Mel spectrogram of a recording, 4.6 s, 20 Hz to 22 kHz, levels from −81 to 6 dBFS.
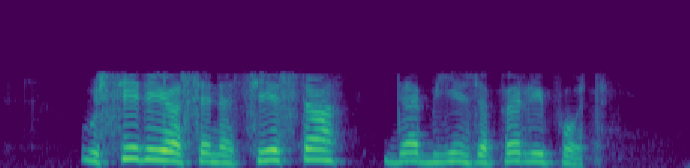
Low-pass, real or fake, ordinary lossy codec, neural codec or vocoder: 3.6 kHz; real; none; none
